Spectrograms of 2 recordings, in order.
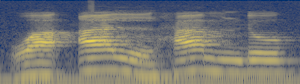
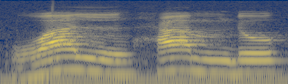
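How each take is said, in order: First: A separate a-vowel is sounded after wa. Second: Wa joins straight onto lhamdu with no extra vowel. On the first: The speaker calls it wrong. "Adalah salah sekiranya kita membaca begini" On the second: The speaker calls it right. "Kita akan baca begini"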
